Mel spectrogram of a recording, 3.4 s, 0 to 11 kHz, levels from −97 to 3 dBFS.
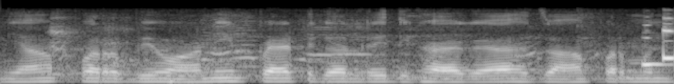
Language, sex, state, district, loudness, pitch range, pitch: Hindi, male, Haryana, Charkhi Dadri, -20 LUFS, 115-125 Hz, 120 Hz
